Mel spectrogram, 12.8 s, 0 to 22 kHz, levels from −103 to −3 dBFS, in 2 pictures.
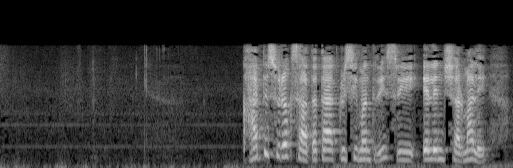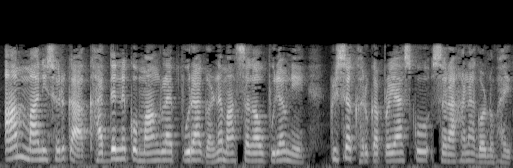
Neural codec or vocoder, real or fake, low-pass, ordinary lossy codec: none; real; 7.2 kHz; none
